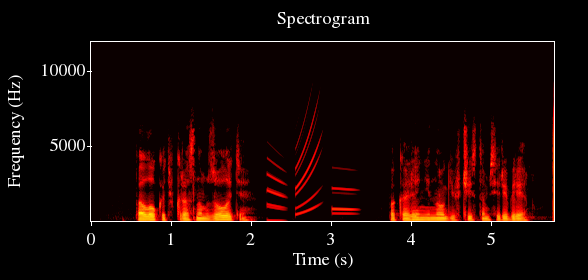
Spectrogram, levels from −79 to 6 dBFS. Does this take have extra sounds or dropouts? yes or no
yes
